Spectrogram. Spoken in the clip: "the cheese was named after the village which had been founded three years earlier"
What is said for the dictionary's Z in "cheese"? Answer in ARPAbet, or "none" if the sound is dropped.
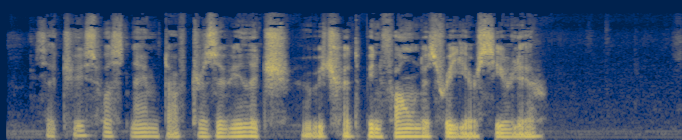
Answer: S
